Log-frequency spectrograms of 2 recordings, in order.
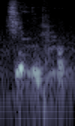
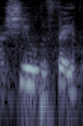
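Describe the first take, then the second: First: Very high, silly voice; high-pitched jokey announcement; playful spell nickname. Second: Said in the usual way. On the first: Acted. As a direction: pipe up with the pet name. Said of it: "or as I call it".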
